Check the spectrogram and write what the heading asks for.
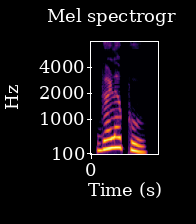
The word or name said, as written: ಗಳಪು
